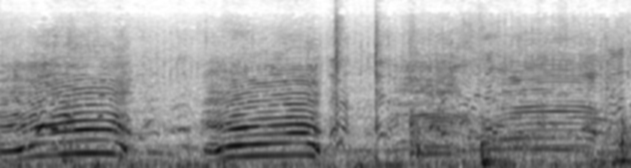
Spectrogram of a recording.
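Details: Cattle being unloaded from a river side, giving loud, long harmonic moos, three drawn-out calls each lasting over a second, with a brief clatter between them.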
